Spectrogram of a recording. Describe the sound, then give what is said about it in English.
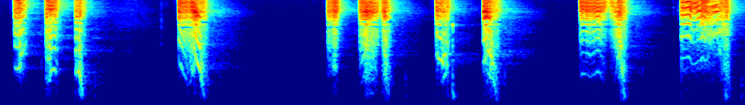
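High, quiet squeaks made by kissing the back of a hand to imitate a rodent call used to lure a coyote: about ten brief, sharp chirps in small clusters, separated by silence. “this is a good time to just make some quiet squeaking sounds, like kissing the back of your hand. That sounds like this.”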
